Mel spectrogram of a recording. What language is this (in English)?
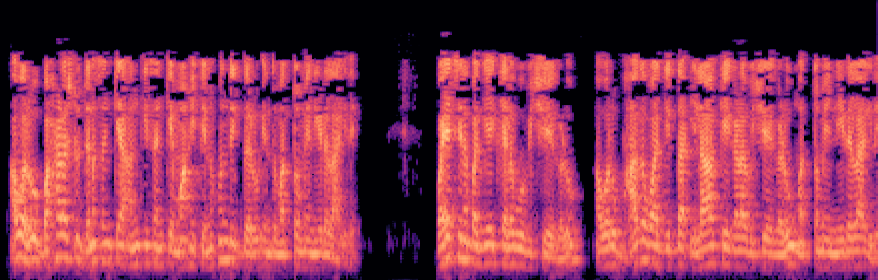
Kannada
